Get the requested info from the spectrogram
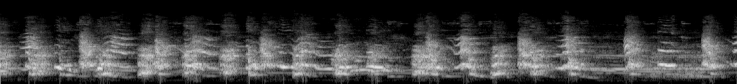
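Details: Four dogs howl together in a quartet, voices layered into a continuous wavering chorus, punctuated by rhythmic yelping bursts roughly every half second.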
